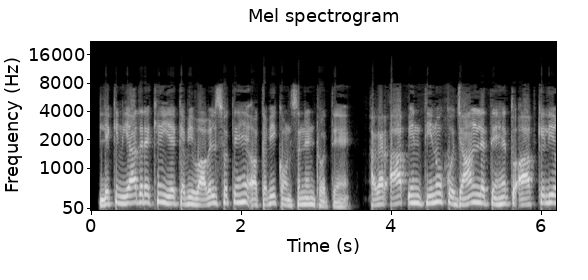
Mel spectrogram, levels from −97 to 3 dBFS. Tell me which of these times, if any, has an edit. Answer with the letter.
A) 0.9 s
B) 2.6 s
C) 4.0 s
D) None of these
C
